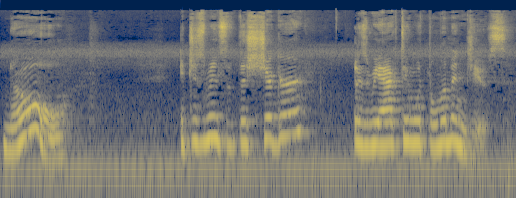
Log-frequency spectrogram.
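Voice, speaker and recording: A woman's voice: sits high, sing-song, unhurried, rough recording. Woman counting cups in a kitchen. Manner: counts out loud with a put-on villain laugh. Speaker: home cook. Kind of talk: casual kitchen chat. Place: small home kitchen, indoors.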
